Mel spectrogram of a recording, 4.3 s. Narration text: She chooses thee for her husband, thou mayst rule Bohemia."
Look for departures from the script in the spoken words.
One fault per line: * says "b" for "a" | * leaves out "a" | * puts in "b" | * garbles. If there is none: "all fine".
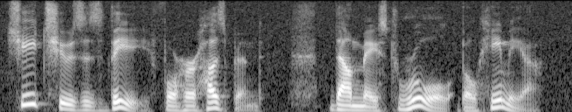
all fine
